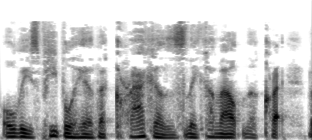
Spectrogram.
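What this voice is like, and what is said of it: Whispered evil henchman voice. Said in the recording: “Why does he sound like a sidekick to Voldemort? ... You did like evil henchman voice ... I'm whispering”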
